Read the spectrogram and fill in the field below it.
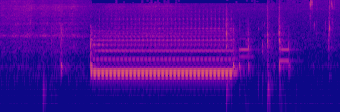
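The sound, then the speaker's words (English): A single loud electronic ring from a hands-free desk telephone, a buzzing warbled tone lasting about a second and a half, with faint clicks and rustling before and after. “And you'll be able to hear me answer the phone through the hands-free phone, and I'll make a brief message so you can hear it.”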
